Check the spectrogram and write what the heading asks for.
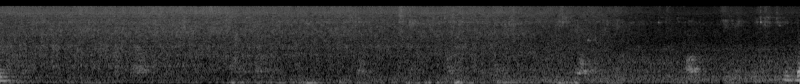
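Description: Steady airy hiss from a running ceiling fan, with low rumbles of moving air and handling on the phone microphone about halfway through. The hiss fades in the last few seconds.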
